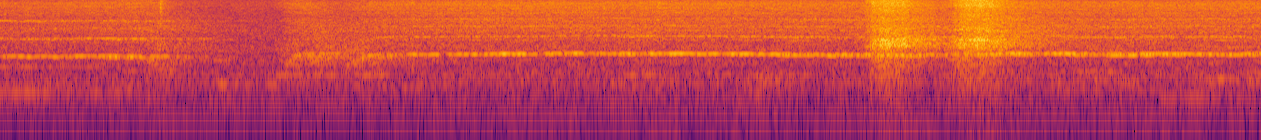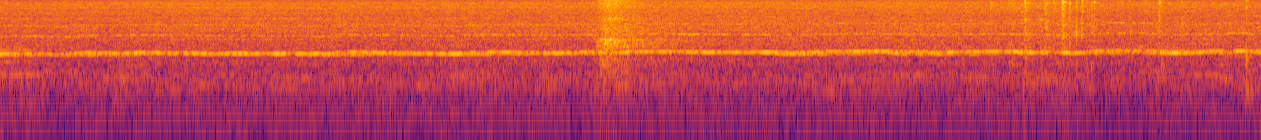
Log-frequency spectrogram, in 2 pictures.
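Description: A steady motor whine whose pitch creeps slowly upward, broken by short noisy bursts twice about four and a half seconds in and once about nine seconds in.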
